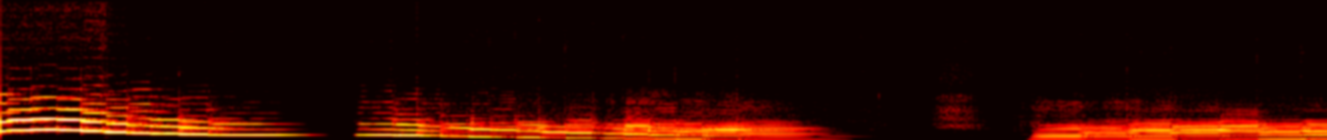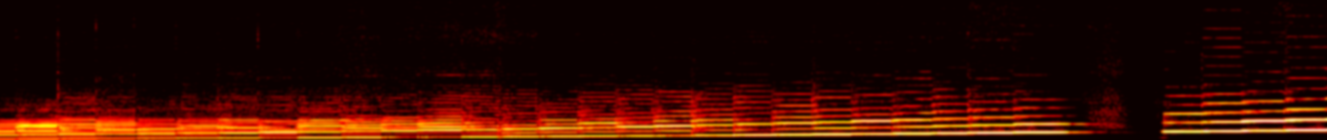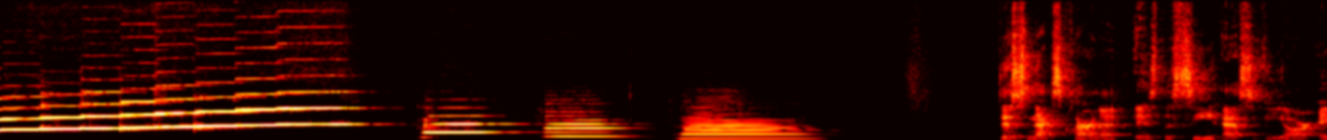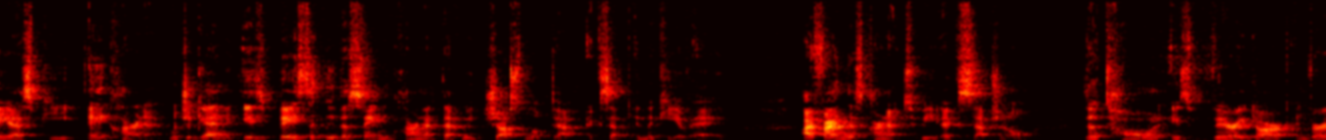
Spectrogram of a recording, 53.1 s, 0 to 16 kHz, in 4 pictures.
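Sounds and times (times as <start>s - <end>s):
clarinet playing a scale: 0.0s - 8.7s, 10.2s - 35.1s.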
